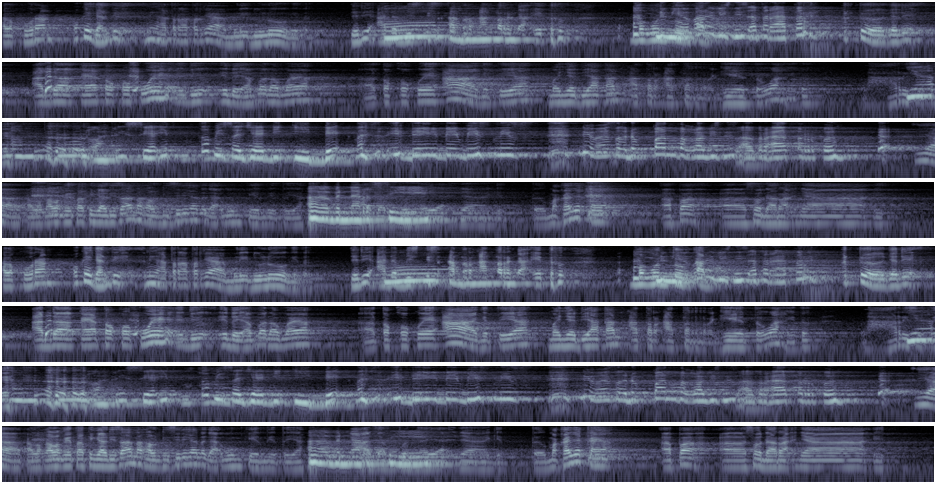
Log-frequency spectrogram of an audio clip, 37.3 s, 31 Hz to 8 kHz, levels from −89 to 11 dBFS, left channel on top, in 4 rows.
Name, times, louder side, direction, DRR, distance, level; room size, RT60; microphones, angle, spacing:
voice 1, 0.0-3.1 3.5-5.9 6.3-7.1 8.4-9.2 9.6-12.5 12.9-17.4 17.9-19.5 20.4-21.0 27.8-31.0 31.5-32.9 33.3-34.1 34.6-36.8, right 4 dB, 55° right, 9 dB, 1.1 m, -28 dB
voice 2, 3.8-5.1 6.5-8.2 9.8-9.9 10.6-10.7 18.4-20.3 20.6-23.8 24.1-27.1 27.4-27.5 28.3-28.6 31.0-32.3 33.8-34.0, left 1 dB, 40° left, 3 dB, 1.2 m, -23 dB
28.0 x 22.0 x 9.5 m, 2.8 s
head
